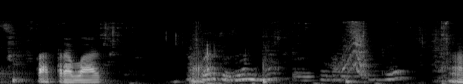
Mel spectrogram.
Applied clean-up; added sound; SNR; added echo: classical method log-MMSE.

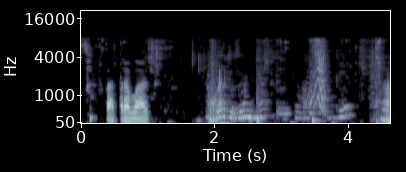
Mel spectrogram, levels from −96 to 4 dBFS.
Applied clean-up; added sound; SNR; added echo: classical method Wiener filter.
